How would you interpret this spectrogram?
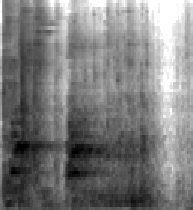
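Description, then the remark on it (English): Two sharp dog barks sound in quick succession, followed by softer yips and a whimpering trail-off, with faint background noise and no talking. “Ooh, doggos!”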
